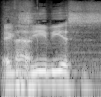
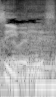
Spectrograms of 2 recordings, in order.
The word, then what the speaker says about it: Xevious: I know, but is Xevious the proper pronunciation? I guess I had no idea. I say Xevious. Yeah, it's Xevious. I mean, as far as I fucking know. But we said Exevious.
